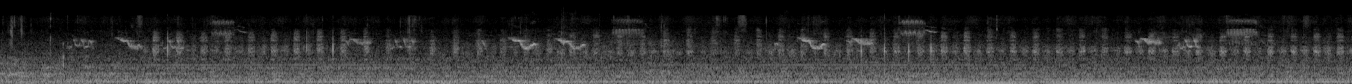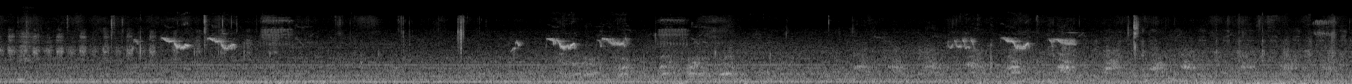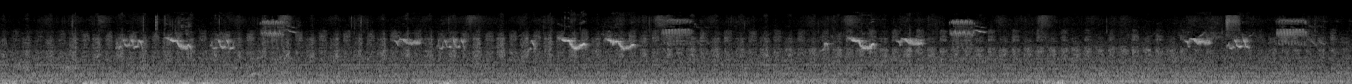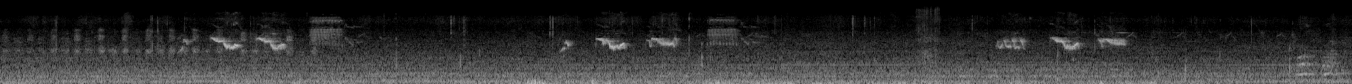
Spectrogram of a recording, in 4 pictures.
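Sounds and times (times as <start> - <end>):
low background hum: 0.0 - 54.0
bird chirping: 0.6 - 16.7, 18.6 - 20.8, 38.8 - 44.3, 46.2 - 48.3, 50.5 - 54.0.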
